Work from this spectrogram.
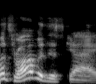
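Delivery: normal talking voice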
